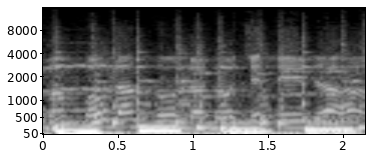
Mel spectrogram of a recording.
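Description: Latin tropical dance music played by a small combo: an instrumental passage with a strong bass line in evenly spaced notes, about two a second, under busy melody lines.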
